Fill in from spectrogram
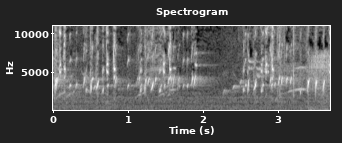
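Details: Goldfinch song aimed at getting pet goldfinches singing: crisp high chirps and liquid twittered notes in quick clusters, split by a short quiet gap, then a rising slurred note.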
